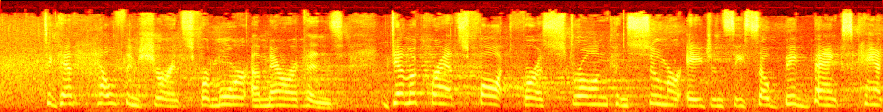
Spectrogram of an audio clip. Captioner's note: cheers and Applause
